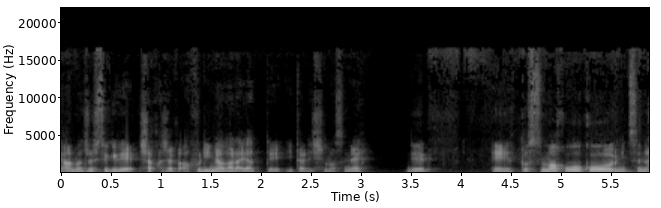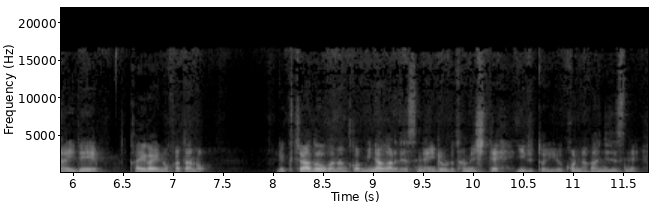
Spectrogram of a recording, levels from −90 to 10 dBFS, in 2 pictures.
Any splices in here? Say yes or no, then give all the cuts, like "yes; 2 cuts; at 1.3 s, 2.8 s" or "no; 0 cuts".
yes; 1 cut; at 5.5 s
